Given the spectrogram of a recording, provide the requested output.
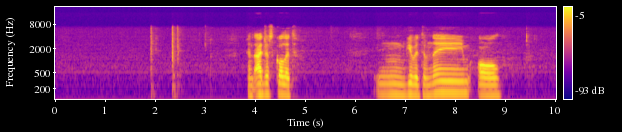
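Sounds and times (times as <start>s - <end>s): computer keyboard keystrokes: 1.9s - 2.6s.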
